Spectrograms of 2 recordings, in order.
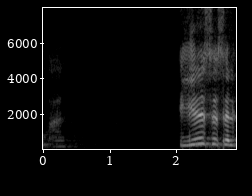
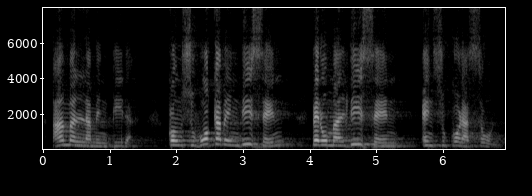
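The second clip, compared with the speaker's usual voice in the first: measured, solemn reading of a psalm aloud; scripture reading; 4 dB louder than usual. Acted. Pastor reading the psalm to his church, solemn. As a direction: read the verses to the congregation with gravity.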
